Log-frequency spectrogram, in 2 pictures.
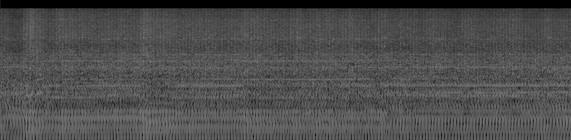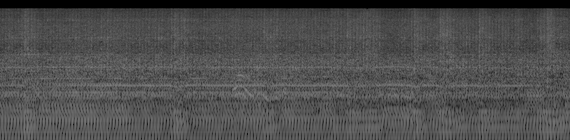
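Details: Small single-cylinder engine on a homemade wood splitter, after fuel system and wiring work and refilling hydraulic fluid: steady fast chugging beat, holding speed evenly with no misses or knocks; normal running.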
